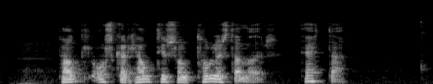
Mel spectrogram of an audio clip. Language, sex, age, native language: Icelandic, male, 70-79, Icelandic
